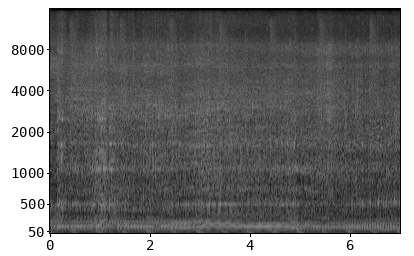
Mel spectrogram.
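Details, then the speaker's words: Straight-piped 2007 VW Jetta MK5 2.5L with 200,000 miles: rust broke the exhaust so it dumps right after the downpipe and catalytic converter. Loud, deep, raspy drone with uneven popping under throttle. Exhaust leak at the broken downpipe joint. "And that is what a straight-piped 2007 Jetta sounds like."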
